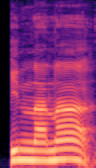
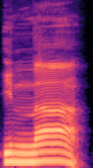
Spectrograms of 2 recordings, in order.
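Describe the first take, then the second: First: "Innana" in full, in-na-na; bentuk asli. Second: Slow "inna" with a held double n; bentuk idgham. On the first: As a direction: keep both na syllables in "Innana". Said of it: "Jadi inna". (lafalkan "Innana" lengkap dengan dua na) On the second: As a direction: shorten to "inna", lingering on the nun. (lafalkan "inna" perlahan, nun ganda ditahan) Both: Shown as a demonstration.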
